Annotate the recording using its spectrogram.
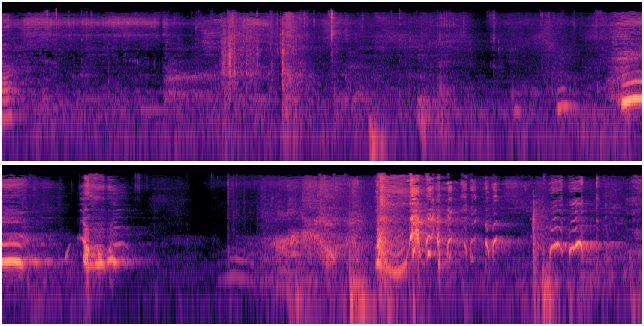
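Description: Wordless voices with laughter in a small room: a short, loud vocal cry about six seconds in, a moment of dead silence around eight seconds, then a burst of laughing near the end.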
